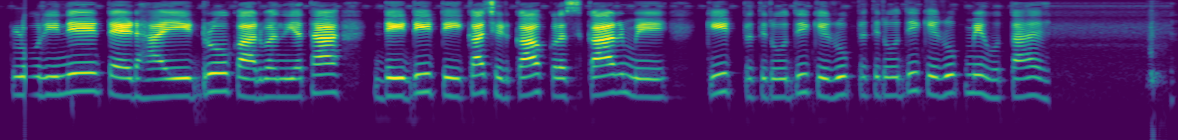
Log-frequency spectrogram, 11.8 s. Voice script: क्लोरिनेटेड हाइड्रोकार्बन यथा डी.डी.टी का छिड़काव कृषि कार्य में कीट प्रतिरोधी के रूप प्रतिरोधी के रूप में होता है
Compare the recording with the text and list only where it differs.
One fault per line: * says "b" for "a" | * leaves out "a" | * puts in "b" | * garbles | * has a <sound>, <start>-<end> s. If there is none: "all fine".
* has a whoosh, 11.5-11.7 s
